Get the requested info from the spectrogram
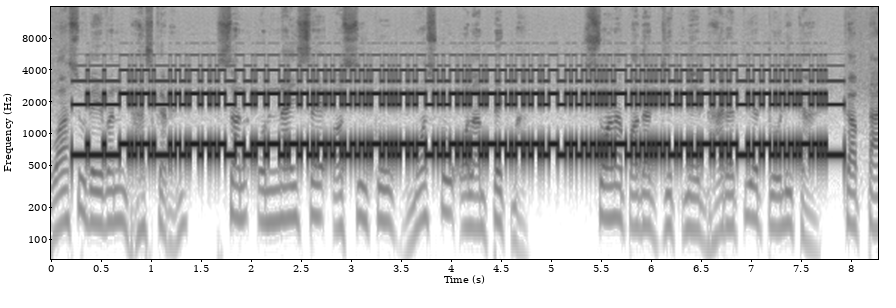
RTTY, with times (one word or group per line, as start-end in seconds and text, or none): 1.2-1.5 WE
1.7-2.7 MOETEN
2.8-3.5 HIER
3.6-4.0 OP
4.1-4.6 EEN
4.8-6.6 HOLISTISCHE
6.8-7.8 MANIER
